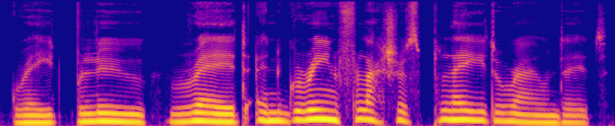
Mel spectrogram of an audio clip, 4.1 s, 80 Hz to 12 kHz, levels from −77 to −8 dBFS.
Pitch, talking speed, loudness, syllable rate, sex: 170 Hz, 130 wpm, -16 LUFS, 2.9 syllables/s, female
